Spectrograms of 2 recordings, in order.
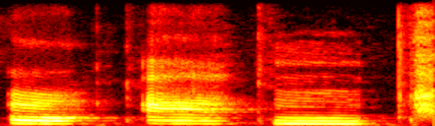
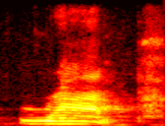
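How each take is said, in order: First: R, A, M, P as isolated phonemes; chopped into sounds. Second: Said in the usual way. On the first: Shown as a demonstration. Teacher chopping a word into units, separated phonemes. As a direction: chop it into R, A, M, P. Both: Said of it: "time to do some chopping".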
